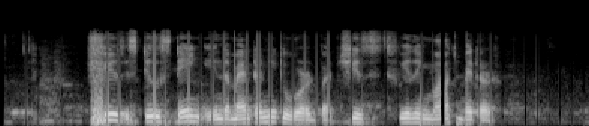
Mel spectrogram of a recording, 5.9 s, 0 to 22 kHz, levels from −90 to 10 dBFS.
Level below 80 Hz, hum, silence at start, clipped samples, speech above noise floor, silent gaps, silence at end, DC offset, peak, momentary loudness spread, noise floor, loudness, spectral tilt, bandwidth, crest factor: -48 dBFS; none; 0.1 s; under 0.1%; 38 dB; none; 0.95 s; under 0.1%; -2 dBFS; 7 LU; -53 dBFS; -16 LUFS; -6.5 dB/octave; 8 kHz; 14 dB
